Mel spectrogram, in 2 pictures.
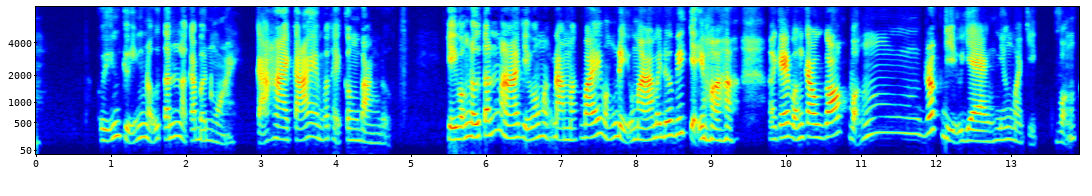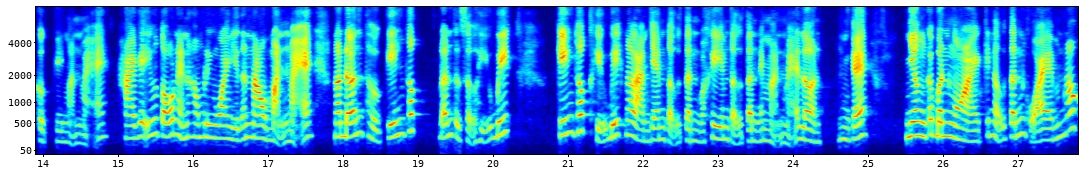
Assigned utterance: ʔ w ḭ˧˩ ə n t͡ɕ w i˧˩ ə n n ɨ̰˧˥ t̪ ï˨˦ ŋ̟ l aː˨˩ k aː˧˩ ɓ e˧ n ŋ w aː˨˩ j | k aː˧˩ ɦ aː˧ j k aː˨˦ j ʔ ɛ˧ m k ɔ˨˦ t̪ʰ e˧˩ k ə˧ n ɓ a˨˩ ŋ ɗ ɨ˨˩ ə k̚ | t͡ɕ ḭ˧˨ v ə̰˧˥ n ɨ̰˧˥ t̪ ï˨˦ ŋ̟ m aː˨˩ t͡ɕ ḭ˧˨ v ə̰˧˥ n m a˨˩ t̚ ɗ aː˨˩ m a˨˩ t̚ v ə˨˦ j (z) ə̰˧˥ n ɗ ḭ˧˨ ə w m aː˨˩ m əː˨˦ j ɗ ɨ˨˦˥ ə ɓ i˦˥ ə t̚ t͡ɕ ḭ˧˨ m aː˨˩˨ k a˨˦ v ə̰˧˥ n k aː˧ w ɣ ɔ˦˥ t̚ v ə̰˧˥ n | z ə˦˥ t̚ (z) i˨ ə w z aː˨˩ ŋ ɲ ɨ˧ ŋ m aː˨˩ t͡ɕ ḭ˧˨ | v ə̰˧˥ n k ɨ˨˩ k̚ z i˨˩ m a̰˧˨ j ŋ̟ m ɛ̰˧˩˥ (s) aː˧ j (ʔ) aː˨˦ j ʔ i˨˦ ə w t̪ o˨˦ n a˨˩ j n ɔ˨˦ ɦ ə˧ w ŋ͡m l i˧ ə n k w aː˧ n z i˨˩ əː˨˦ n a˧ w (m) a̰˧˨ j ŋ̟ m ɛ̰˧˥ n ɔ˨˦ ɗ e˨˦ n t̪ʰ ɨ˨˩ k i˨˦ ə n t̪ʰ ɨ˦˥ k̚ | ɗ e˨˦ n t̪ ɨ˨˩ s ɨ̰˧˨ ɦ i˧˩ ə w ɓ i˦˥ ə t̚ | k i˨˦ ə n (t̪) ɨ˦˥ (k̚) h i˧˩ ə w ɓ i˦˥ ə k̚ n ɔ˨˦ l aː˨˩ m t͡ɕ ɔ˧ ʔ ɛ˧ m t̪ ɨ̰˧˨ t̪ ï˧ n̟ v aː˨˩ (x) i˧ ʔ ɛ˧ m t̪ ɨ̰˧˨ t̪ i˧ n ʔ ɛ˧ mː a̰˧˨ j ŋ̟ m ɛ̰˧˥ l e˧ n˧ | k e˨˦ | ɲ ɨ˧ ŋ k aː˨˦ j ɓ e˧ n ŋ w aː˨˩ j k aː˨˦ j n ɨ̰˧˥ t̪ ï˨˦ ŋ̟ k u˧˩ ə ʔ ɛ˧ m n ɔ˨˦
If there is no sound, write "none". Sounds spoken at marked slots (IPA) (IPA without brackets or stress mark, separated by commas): v, z, h, k, m, t̪ʰ, k̚, x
